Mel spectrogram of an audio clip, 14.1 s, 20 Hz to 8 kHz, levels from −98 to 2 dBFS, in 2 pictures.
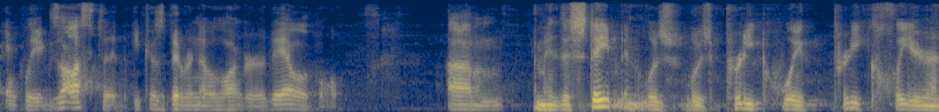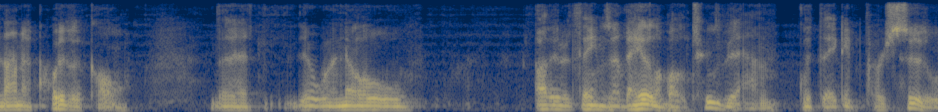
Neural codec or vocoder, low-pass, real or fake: codec, 24 kHz, 1.5 kbps, HILCodec; 7.2 kHz; fake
